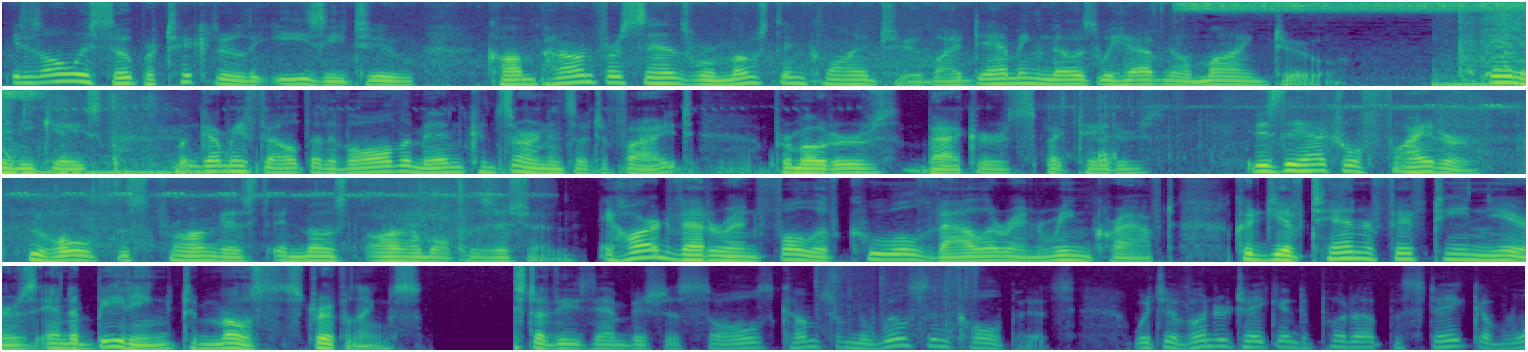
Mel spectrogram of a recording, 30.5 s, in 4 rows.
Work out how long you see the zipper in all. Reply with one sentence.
The zipper can be heard for 2 seconds in total.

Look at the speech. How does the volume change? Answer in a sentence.
The loudness of the speech goes down.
